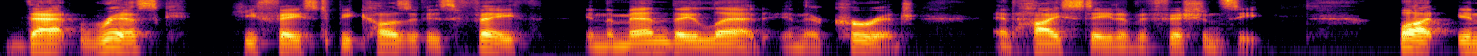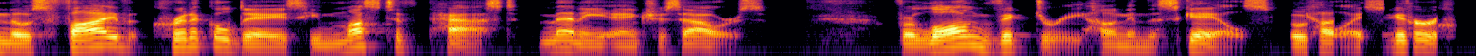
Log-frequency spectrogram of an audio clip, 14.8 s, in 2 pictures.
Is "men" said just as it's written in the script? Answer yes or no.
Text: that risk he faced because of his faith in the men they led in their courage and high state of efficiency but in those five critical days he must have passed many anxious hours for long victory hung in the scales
yes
